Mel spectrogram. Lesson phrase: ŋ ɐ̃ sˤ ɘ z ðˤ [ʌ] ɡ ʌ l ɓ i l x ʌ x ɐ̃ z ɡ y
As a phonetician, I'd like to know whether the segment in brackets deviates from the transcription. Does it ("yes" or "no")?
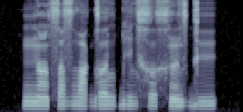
no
